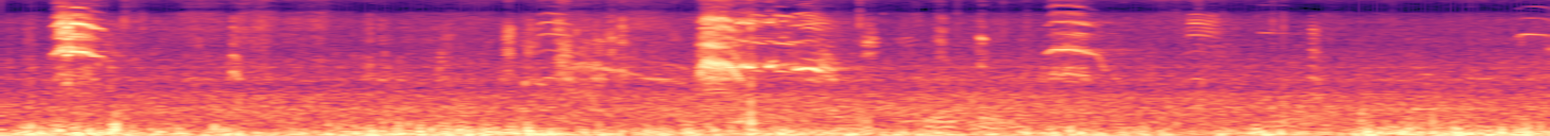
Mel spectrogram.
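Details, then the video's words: Beach seagulls calling in scattered bursts: sharp, falling, harmonic cries at intervals of one to two seconds. Constant surf rumble underneath. "Seagull Beach Sound Effect"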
